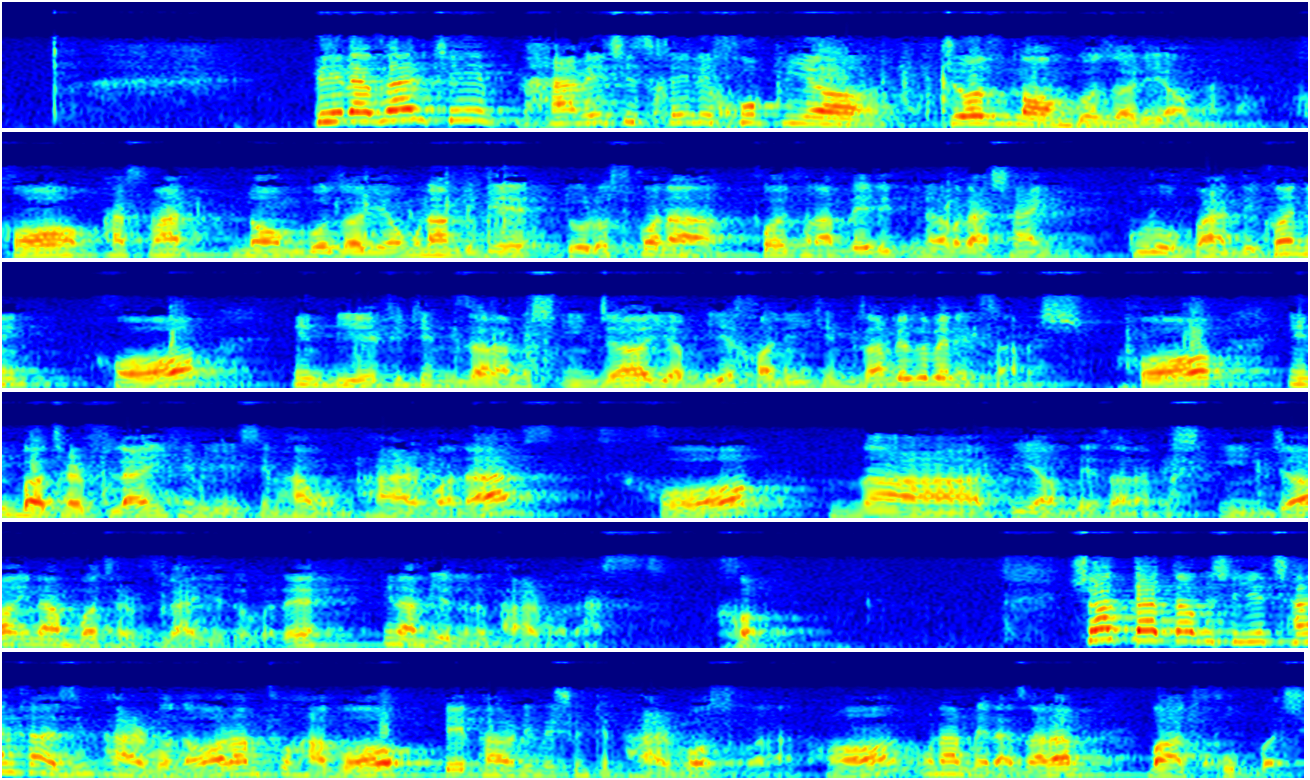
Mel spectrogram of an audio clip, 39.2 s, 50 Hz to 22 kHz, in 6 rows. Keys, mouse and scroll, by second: 0.4 click, 4.1-5.4 typing, 6.1 click, 7.4 Escape, 7.8 click, 8.5-9.7 typing, 10.7 shift+click, 11.5 ctrl+g, 12.4-13.7 drag, 14.3 b, 15.6 BackSpace, 17.1-18.6 typing, 20.2-21.2 typing, 21.3 ctrl+a, 22.3 Return, 23.5 click, 24.0 ctrl+click, 24.7 ctrl+g, 25.3 click, 27.3 Return, 28.3 click, 28.8 alt+scroll down 1, 29.5-29.9 alt+scroll down 1, 30.5 alt+scroll down 1, 31.8 alt+scroll up 1, 33.7-34.4 alt+scroll down 1, 35.2-35.6 alt+scroll up 1, 37.1 click.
